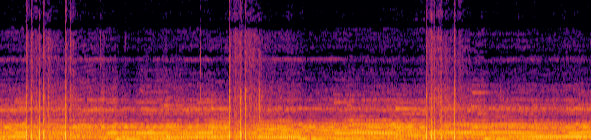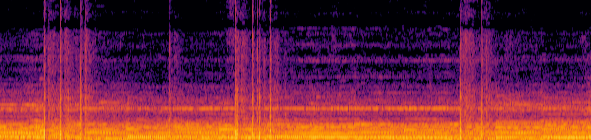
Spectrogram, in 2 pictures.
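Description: Star mine fireworks: aerial shells bursting with sharp bangs about every two seconds, some in quick pairs. Music with long held notes plays throughout.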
